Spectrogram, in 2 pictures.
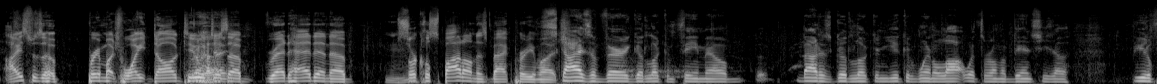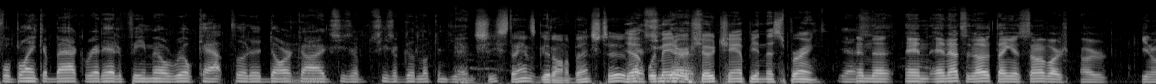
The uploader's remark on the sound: In this special episode recorded at Autumn Oaks. On site at Autumn Oaks.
